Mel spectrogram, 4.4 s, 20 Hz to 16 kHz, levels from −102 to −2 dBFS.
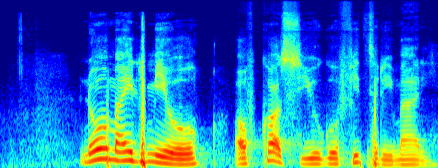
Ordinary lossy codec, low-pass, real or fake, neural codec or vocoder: Opus, 32 kbps; 14.4 kHz; real; none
